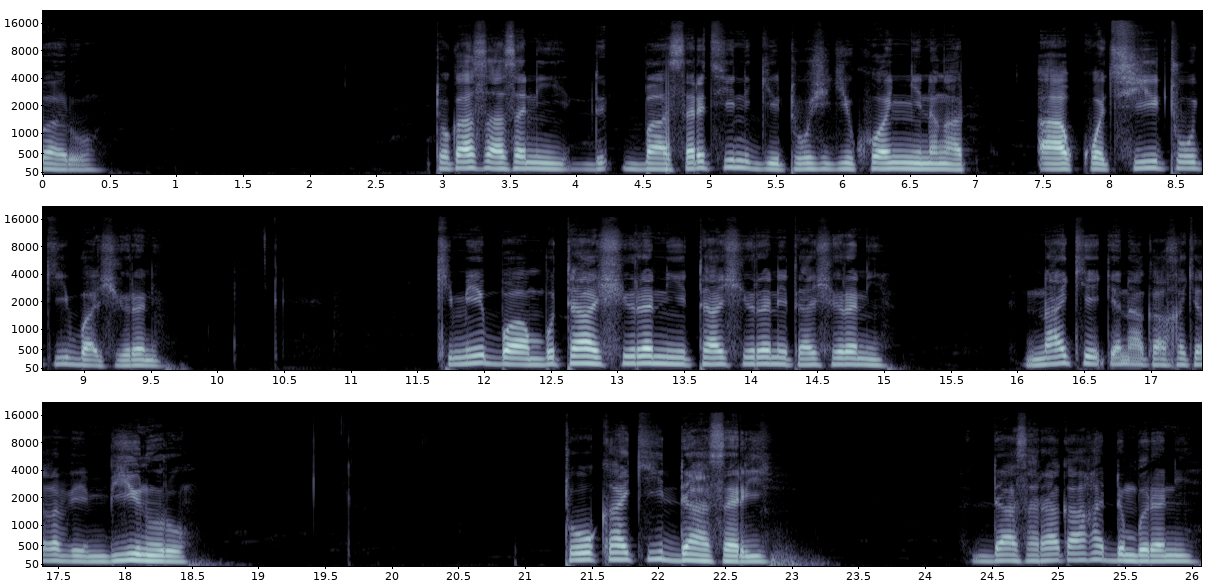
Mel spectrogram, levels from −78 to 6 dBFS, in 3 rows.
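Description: A speech clip with a single loud pop at 4.68 to 4.71 s. It falls just after "ka sa sasani ba" and just before "sarchi nuke to shiki". It is one sharp, brief crack, roughly 10 dB louder than the speech around it. The speech continues underneath without a break. The cause is likely a sudden electrical jolt, such as a connector being moved, a switch, or a static discharge, adding a spike that the following circuitry briefly shapes into a thump.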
